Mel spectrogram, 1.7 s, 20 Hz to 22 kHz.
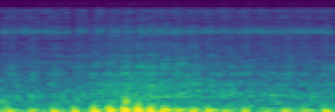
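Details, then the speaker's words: Honda Revo FI that stumbles at low rpm: small single putters at a fixed idle with a slightly uneven beat; idle speed won't adjust, and injector readings jump when revved, so the mechanic suspects the injector. "Untuk RPM-nya tidak bisa saya setel entah mengapa. Tadi sudah saya otak-atik. Dia ngancing saja di 11.000 RPM."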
